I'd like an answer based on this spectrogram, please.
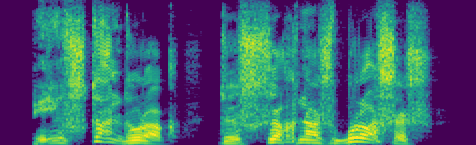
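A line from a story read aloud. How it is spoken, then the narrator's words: Growl. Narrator (Russian): прорычал Господ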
